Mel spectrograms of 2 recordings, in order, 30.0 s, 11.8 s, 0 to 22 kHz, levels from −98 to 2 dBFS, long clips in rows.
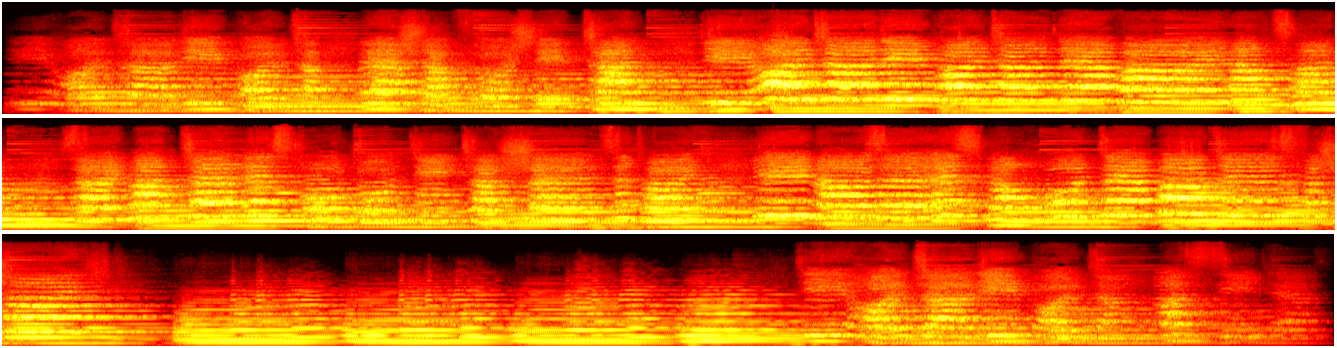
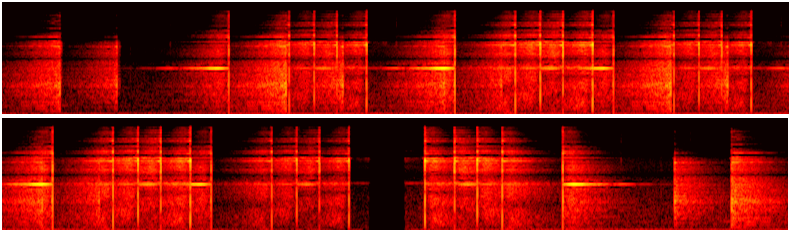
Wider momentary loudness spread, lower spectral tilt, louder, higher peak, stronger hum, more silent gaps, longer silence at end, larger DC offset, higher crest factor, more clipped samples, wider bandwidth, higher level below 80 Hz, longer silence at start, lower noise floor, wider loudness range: second, 10 LU vs 17 LU; first, -5.5 dB/octave vs 1 dB/octave; first, -17 LUFS vs -33 LUFS; first, 0 dBFS vs -8 dBFS; neither; neither; first, 0.2 s vs 0.05 s; neither; second, 16 dB vs 30 dB; neither; about the same, 16.5 kHz vs 16 kHz; first, -52 dBFS vs -70 dBFS; about the same, 0.2 s vs 0.15 s; second, -40 dBFS vs -74 dBFS; first, 7 LU vs 2 LU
